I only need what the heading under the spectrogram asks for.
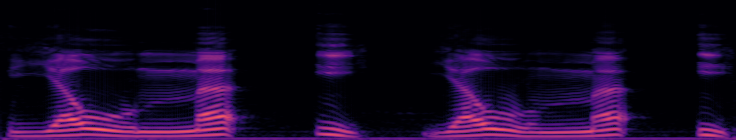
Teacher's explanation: One thing, don't merge your ma and your e. You're saying yawmai, mai.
